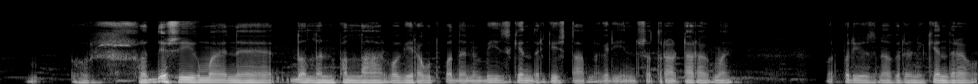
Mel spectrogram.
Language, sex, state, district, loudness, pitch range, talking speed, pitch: Marwari, male, Rajasthan, Nagaur, -25 LUFS, 90-105 Hz, 145 wpm, 95 Hz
